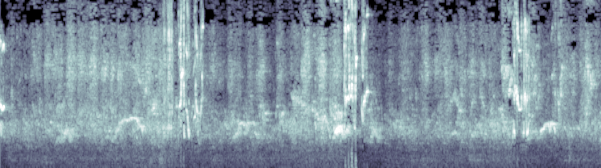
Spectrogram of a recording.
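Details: Budgies keep up a high, busy chatter of twittering notes and rising squeaks, broken by a few sharp clicks or knocks.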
